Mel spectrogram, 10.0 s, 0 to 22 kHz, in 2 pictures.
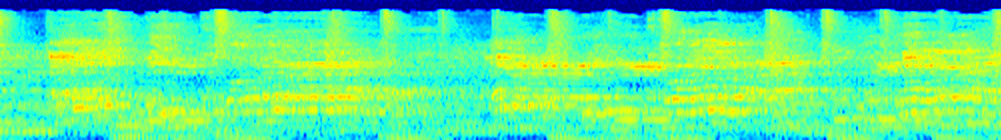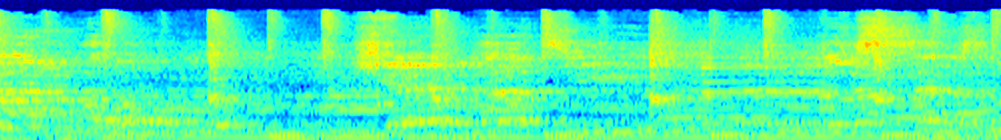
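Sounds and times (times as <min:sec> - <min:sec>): live band playing ballad: 0:00.0 - 0:10.0
woman singing lead: 0:00.0 - 0:10.0.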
